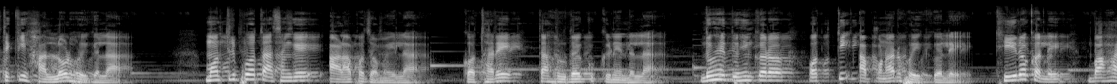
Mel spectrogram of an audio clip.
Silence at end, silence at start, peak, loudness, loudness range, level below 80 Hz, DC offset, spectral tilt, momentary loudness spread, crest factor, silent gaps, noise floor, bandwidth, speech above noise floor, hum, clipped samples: 0 s; 0 s; 0 dBFS; -15 LUFS; 2 LU; -36 dBFS; under 0.1%; -6 dB/octave; 10 LU; 14 dB; none; -39 dBFS; 15.5 kHz; 25 dB; none; under 0.1%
